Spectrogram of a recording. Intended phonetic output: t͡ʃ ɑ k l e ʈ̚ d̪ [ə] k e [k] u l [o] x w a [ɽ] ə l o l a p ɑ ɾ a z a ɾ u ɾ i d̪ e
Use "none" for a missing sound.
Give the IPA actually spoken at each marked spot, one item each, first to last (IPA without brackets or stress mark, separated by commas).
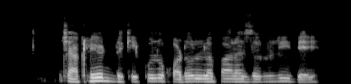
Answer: ə, k, o, ɽ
